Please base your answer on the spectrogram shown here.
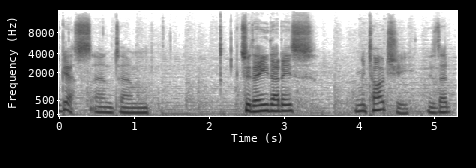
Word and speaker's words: Mitauchi: And today, that is Mitauchi.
